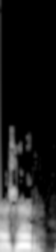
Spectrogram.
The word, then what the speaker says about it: Hazard: Él es belga, se pronuncia, es Eden Hazard. Esta es la forma correcta de decirlo. Además, a mí me han comentado algún compañero que tampoco se pronuncia ni la H, por supuesto, ni la D final, casi.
